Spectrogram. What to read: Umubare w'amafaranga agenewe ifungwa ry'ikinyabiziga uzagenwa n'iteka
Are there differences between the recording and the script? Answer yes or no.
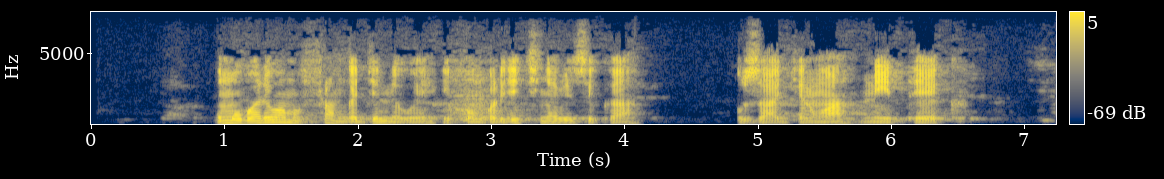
no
